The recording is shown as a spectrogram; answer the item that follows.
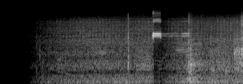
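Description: Outdoor football practice sound fading in: a steady rush with a few sharp knocks of pads and equipment. The loudest knock comes about one and a half seconds in, with a brief high ring.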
